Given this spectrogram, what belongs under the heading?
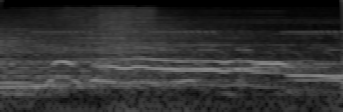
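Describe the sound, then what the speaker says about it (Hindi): A long, wavering high-pitched wail drifts and slides downward over a low rumbling background, eerie and sustained for under two seconds. "एक आत्मा की चीख है।"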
